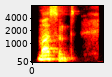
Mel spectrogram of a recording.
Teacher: There's no Z sound in mustn't. It's a s mustn't.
